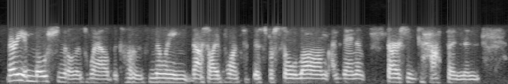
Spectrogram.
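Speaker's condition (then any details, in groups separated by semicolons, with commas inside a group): Cleft palate; congenital cleft palate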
